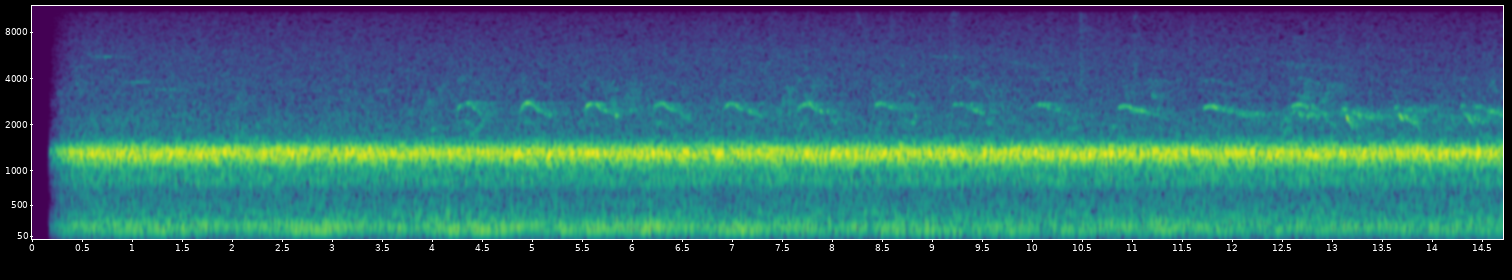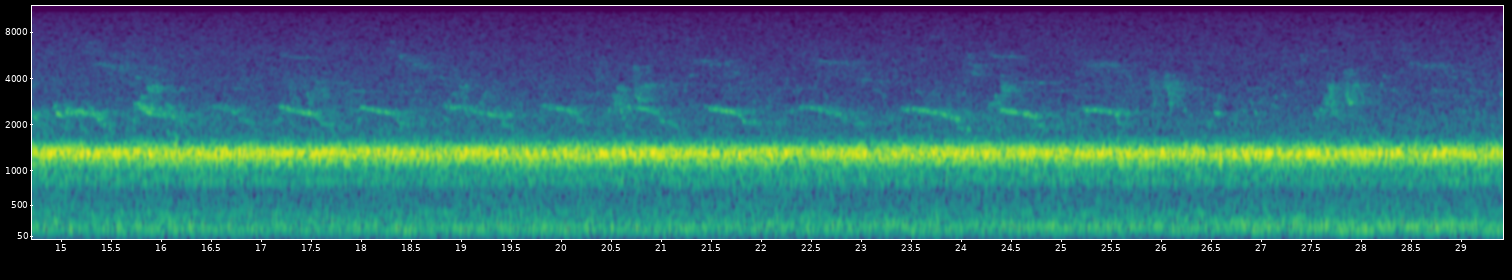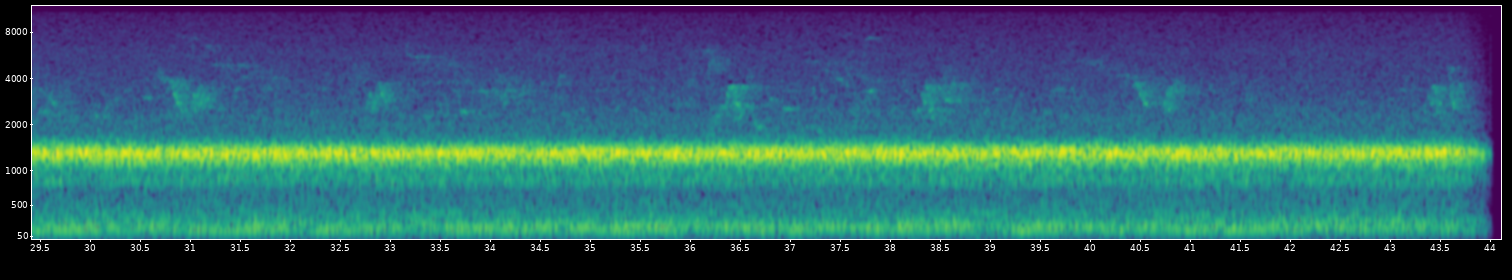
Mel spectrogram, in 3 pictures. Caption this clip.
17 Year Locusts Cicadas in VA 2020
The sound of 17 year cicadas in the Virginia USA woods with bird sounds as well. Recorded May 2020.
